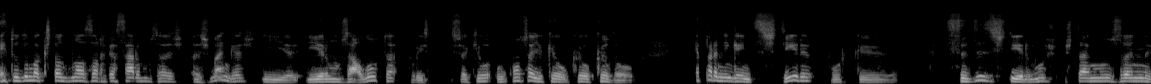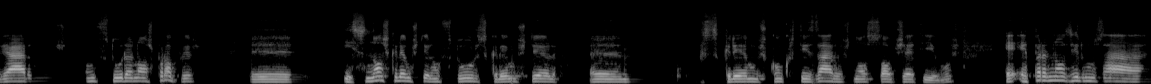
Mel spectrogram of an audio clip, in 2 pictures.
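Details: Adult male speaker, European Portuguese; speech with mild stuttering.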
